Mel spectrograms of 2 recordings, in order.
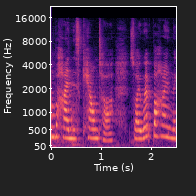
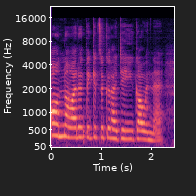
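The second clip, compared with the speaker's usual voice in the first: frantic, scared, panicked, freaked-out tone. Retelling how a girl panicked as Mum went to check the shed, imitating panicked speech. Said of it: "she was freaking out and she went".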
